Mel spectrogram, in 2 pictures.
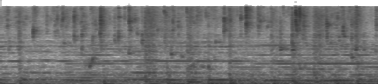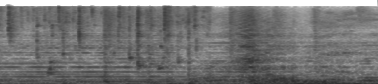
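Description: Stream of water gushing from mountain rock inside Shiv Ganga cave in the Kangra region of Himachal, a steady broadband rush that swells louder near the end, with no voices.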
